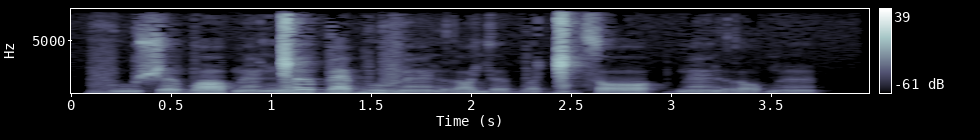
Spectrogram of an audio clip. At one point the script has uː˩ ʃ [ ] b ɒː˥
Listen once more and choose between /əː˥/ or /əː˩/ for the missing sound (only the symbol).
əː˥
